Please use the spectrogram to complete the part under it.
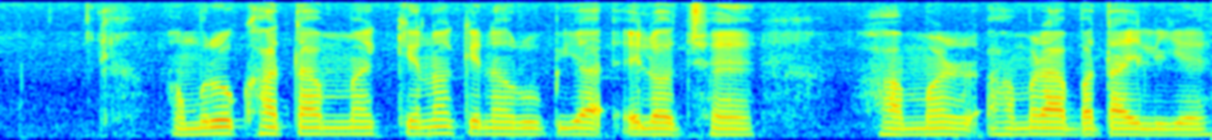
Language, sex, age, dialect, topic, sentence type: Maithili, male, 46-50, Angika, banking, question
